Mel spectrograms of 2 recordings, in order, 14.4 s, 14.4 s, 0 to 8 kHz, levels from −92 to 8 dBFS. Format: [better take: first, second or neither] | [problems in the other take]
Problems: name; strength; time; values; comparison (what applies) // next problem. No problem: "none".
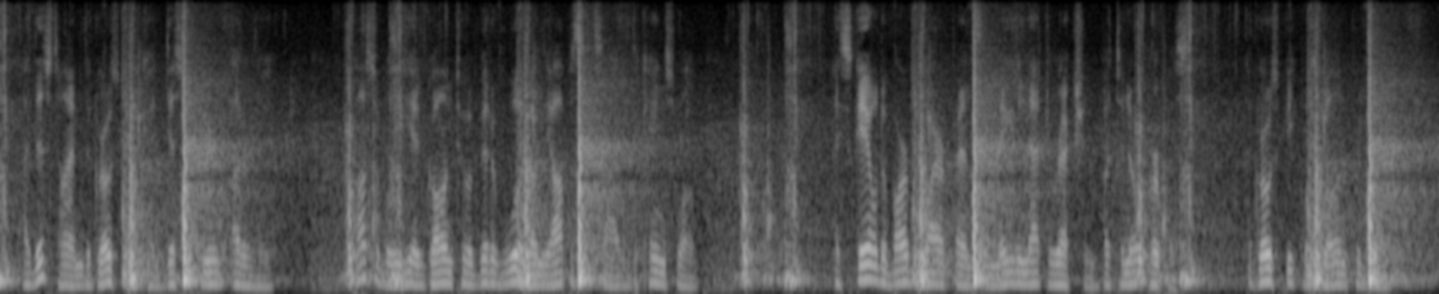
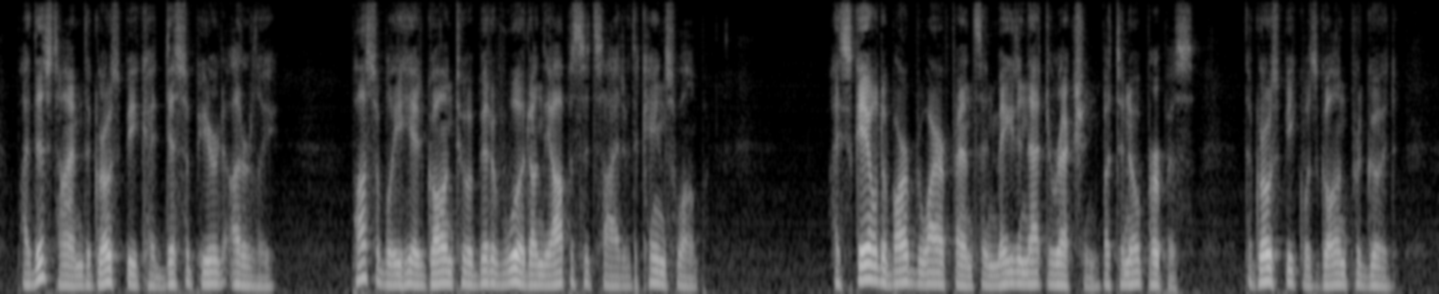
second | background sound (Door / Car); 4 dB above the speech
